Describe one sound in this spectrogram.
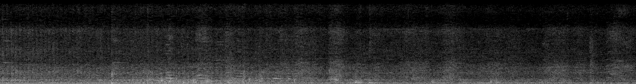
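Gravel crunches and spills under a truck's tyres as it drives off.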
